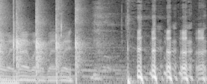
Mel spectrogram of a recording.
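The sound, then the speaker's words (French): A few sharp, evenly spaced hand claps ring out over a sustained tone, then stop, and a voice speaks in short bursts. “Ah, applaudis.”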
